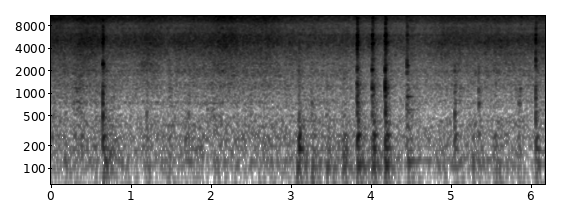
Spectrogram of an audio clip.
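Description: Sliced onions and carrot stir-frying in a nonstick pan over high heat, sizzling steadily as a spatula turns them. The spatula knocks sharply against the pan now and then, loudest in three quick taps about four seconds in.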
